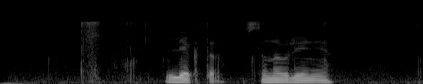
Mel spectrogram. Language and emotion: Russian, neutral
